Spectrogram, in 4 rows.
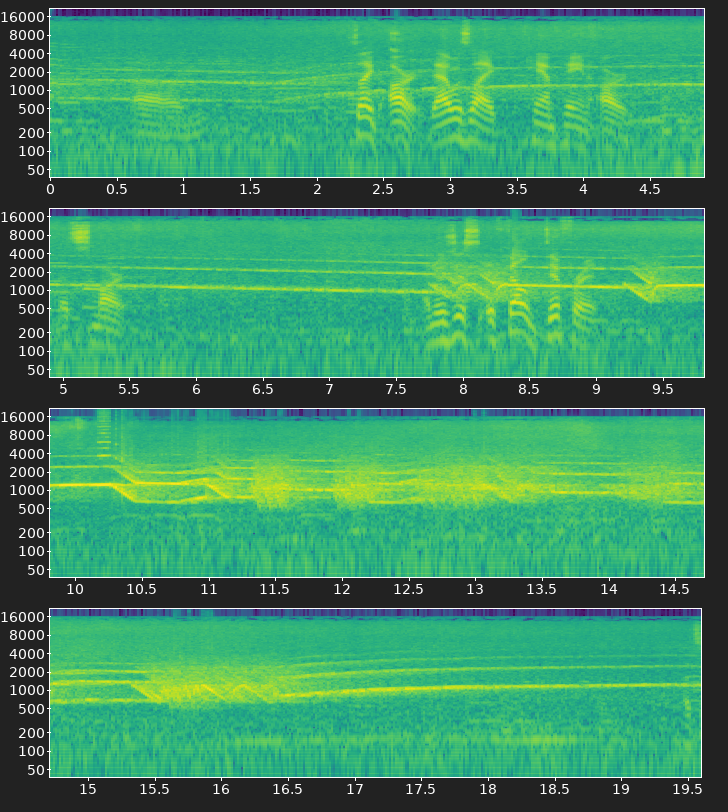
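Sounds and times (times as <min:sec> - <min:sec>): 
fire truck siren wailing and yelping: 0:00.0 - 0:19.5
traffic rumble: 0:00.0 - 0:19.5
speech: 0:00.6 - 0:01.3, 0:02.3 - 0:05.6, 0:07.7 - 0:09.1.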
